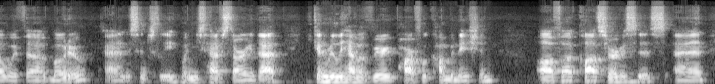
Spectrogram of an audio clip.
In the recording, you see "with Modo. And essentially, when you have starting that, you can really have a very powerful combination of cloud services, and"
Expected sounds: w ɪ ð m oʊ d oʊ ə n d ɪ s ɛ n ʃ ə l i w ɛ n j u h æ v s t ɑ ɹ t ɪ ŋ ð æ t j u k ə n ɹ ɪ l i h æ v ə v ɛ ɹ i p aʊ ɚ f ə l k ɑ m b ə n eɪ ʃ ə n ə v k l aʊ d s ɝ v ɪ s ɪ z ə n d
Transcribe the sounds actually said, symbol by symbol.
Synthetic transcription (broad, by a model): w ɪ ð m oʊ d oʊ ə n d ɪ s ɛ n ʃ l i w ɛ n j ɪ h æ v s t ɑ ɹ t ɪ ŋ ð æ t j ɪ k ə n ɹ ɪ l i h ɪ v ə v ɛ ɹ i p aʊ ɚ f l k ɑ m b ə n eɪ ʃ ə n ə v k l aʊ d s ɝ v ɪ s ɪ z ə n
